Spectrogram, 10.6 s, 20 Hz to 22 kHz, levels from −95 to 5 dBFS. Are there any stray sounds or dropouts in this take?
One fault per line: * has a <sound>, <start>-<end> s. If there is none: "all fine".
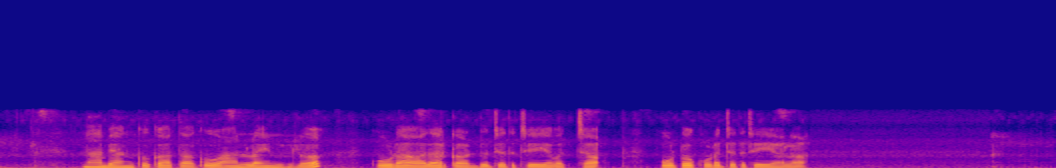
all fine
